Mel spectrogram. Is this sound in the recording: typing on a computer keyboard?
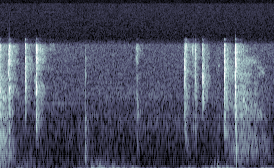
yes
